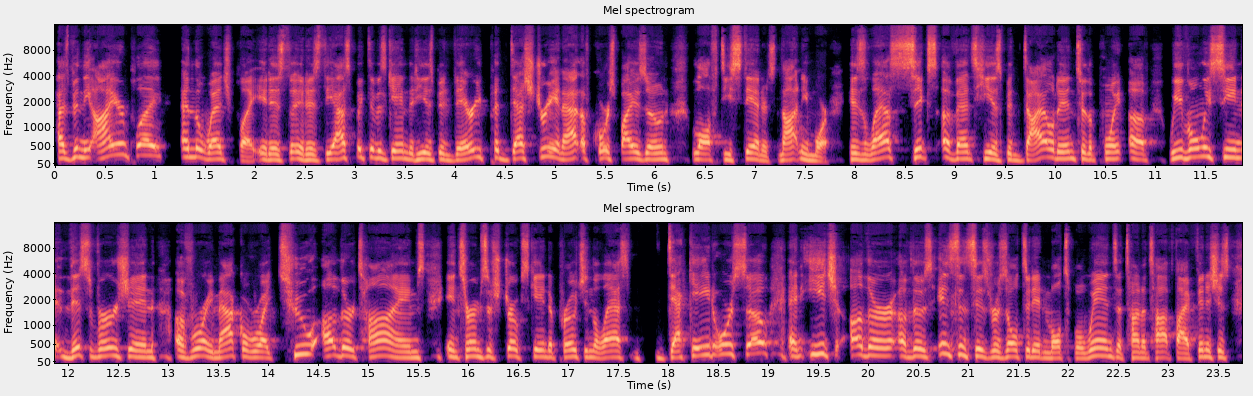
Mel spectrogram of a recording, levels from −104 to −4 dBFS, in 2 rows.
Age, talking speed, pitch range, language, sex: 30-49, 220 wpm, 160-210 Hz, English, male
